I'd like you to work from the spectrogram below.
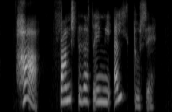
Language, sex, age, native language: Icelandic, female, 10, Icelandic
